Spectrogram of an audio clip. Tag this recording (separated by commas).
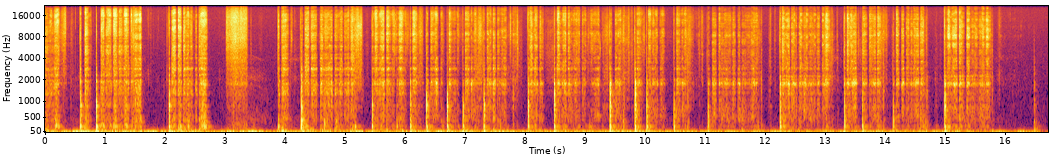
Writing, Domestic sounds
